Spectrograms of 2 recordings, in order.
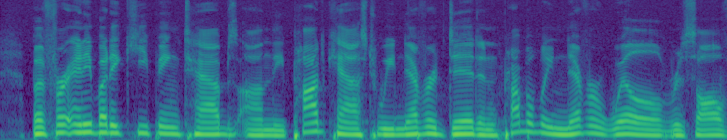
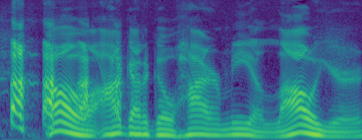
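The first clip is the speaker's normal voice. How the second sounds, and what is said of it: Put-on Southern drawl. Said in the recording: “you only say lawyer if you have a Southern drawl”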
